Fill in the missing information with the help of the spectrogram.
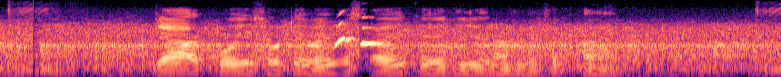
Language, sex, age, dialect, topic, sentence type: Hindi, male, 25-30, Marwari Dhudhari, banking, question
